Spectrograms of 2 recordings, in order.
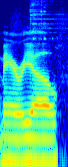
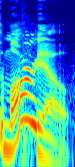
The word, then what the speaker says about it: Mario: It's not Mario.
